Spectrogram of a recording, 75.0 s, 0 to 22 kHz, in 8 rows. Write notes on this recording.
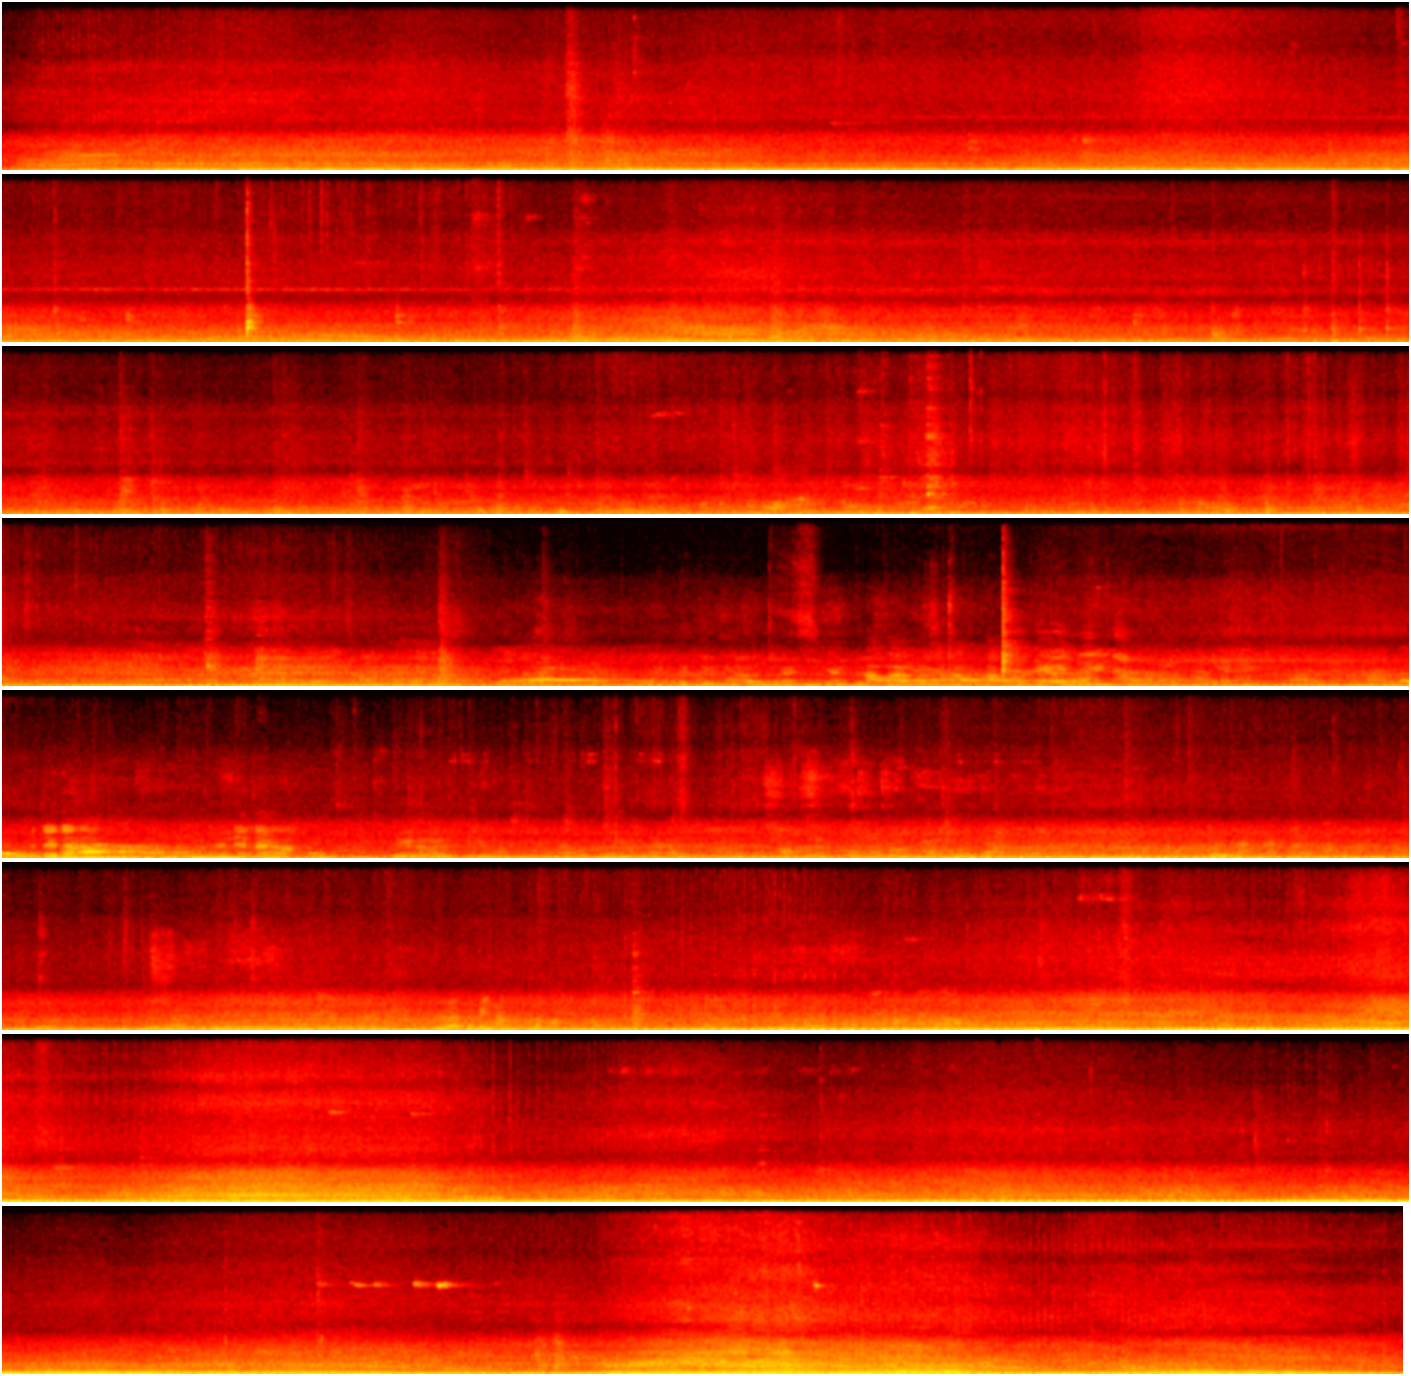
In the Night Market, Traffic sound, local dishes, Binaural recordings, Sony PCM D100+ Soundman OKM II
